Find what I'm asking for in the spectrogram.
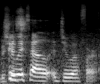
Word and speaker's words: Chiwetel Ejiofor: And then also, the other major star, and I hope I pronounce this right, but Chiwetel Ejiofor. Yes. Oh, my word. He is so awesome. – Chiwetel Ejiofor.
